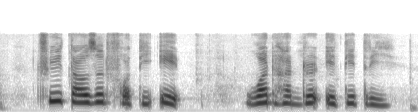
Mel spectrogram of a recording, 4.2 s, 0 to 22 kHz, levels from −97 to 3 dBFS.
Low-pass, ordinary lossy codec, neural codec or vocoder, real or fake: 7.2 kHz; none; none; real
